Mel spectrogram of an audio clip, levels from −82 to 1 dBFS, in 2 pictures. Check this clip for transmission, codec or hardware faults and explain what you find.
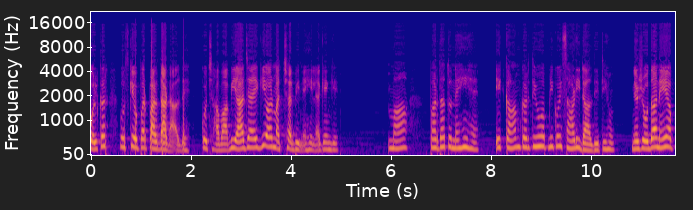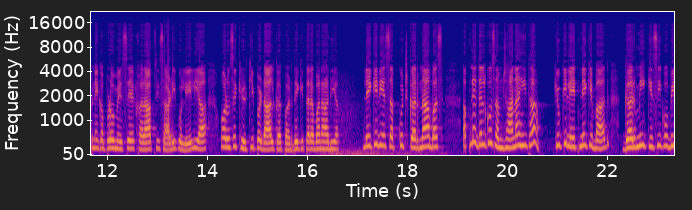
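Processor overload crackle appears in two bursts. From 0.64 to 1.86 s, and again from 13.13 to 13.30 s, the processor misses run after run of very short buffer deadlines. Each missed buffer is skipped rather than held, so the output jumps ahead with hard edges. The skips add up to a gritty, tearing crackle that stops once the load eases.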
